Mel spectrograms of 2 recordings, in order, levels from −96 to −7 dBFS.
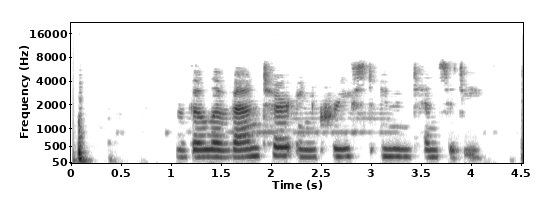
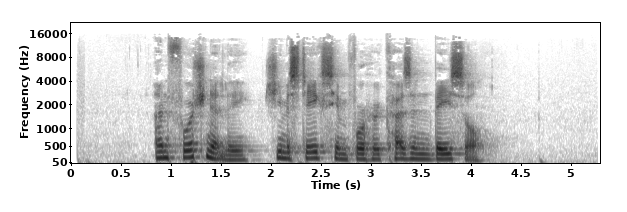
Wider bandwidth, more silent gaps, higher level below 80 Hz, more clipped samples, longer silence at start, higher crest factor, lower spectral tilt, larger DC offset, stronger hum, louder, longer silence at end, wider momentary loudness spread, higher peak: second, 7.4 kHz vs 15.5 kHz; first, 0.60-0.66 s, 0.90-0.94 s, 1.01-1.06 s vs none; about the same, -58 dBFS vs -56 dBFS; neither; second, 0 s vs 0.85 s; about the same, 22 dB vs 20 dB; about the same, -5 dB/octave vs -4 dB/octave; neither; neither; second, -30 LUFS vs -24 LUFS; second, 0.45 s vs 1.15 s; first, 17 LU vs 9 LU; second, -10 dBFS vs -6 dBFS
